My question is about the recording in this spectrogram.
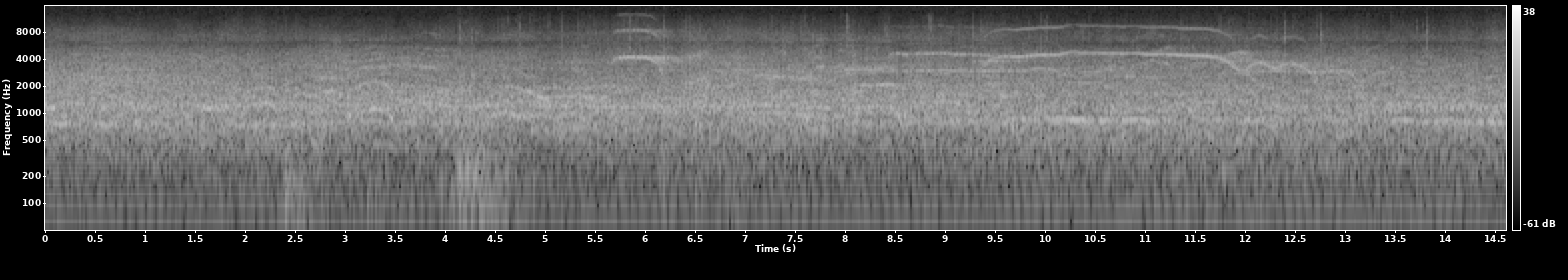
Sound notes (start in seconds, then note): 2.5 hand tapping; 5.2 audience cheering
